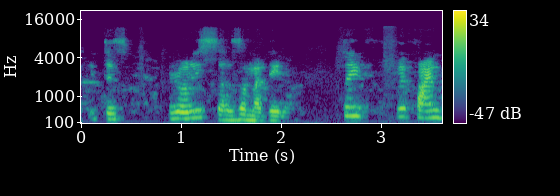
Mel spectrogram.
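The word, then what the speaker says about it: Rolihlahla: There is no S is written, but when we pronounce African accent, it is Roli Shaza Mandela.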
